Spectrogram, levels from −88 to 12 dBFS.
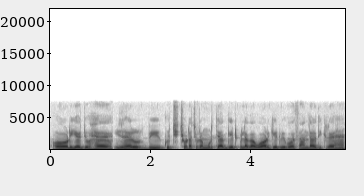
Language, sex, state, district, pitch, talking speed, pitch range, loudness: Hindi, male, Bihar, Araria, 145 Hz, 215 wpm, 140-150 Hz, -16 LUFS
